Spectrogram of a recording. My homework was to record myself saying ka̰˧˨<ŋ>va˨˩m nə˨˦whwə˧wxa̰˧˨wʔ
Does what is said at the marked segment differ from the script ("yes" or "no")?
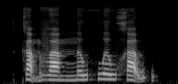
yes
